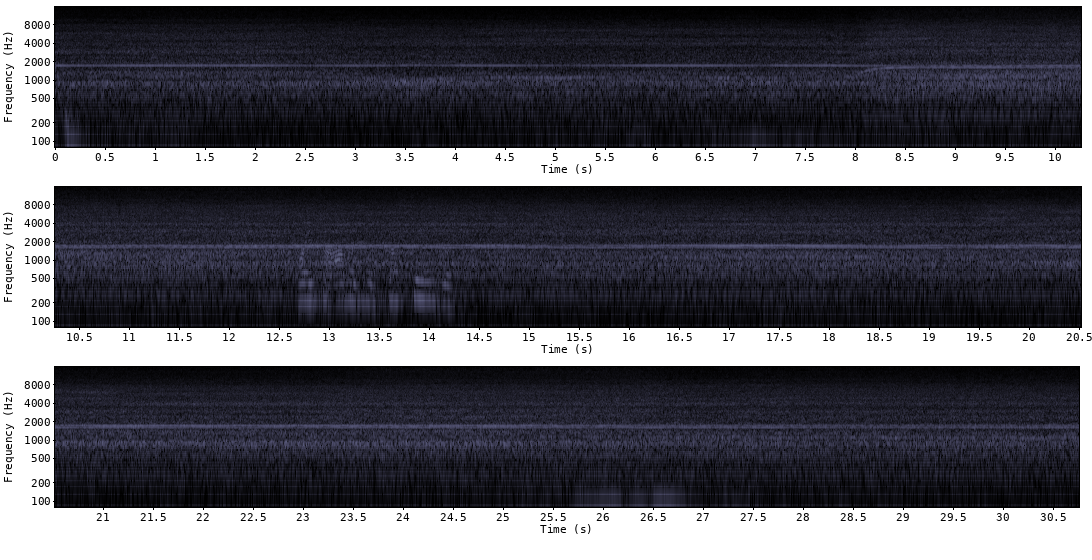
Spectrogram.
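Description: Handheld hair dryers blowing steadily to dry fresh paint on plaster frames faster. About eight seconds in a second dryer switches on: its whine rises in pitch as the motor spins up, and the overall sound gets a little louder.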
